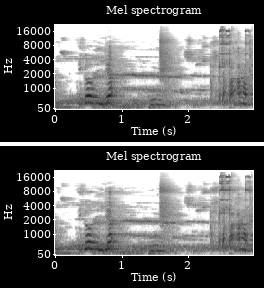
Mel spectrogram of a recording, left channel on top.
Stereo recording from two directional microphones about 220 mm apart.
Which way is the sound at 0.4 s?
20° left (ahead or behind).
